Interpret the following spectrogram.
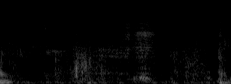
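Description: Faint scattered rustling and handling noise over quiet outdoor background, after the tail of a man's drawn-out "um" at the very start.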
